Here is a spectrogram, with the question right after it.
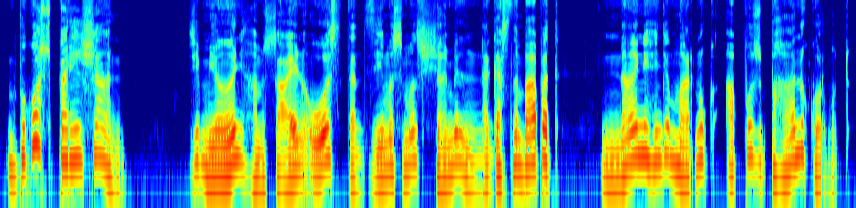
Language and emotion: Kashmiri, disgusted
